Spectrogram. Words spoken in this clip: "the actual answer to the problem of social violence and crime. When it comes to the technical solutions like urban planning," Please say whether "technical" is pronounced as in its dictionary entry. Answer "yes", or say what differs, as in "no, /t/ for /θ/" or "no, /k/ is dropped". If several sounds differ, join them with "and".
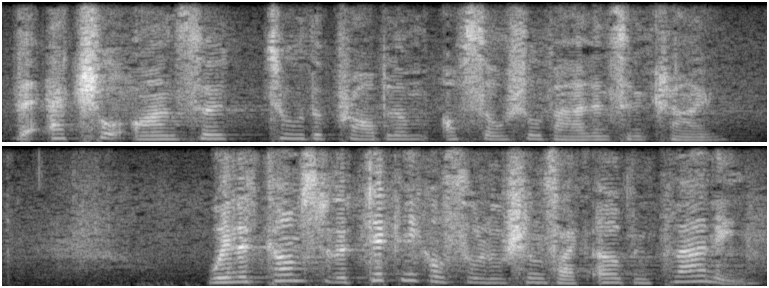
yes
